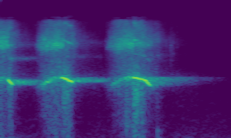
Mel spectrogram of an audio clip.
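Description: Someone gives a loud, shrill whistle with fingers and a folded tongue, close up: three steady high-pitched blasts with breathy hiss, the last one trailing off into silence.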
